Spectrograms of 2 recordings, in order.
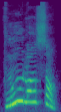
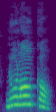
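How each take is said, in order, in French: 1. Le c se prononce comme un s doux. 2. Le c se prononce comme un k dur.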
